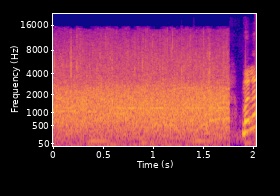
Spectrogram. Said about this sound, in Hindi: भाई जोरदार तालियां बनती है बुमराह के लिए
